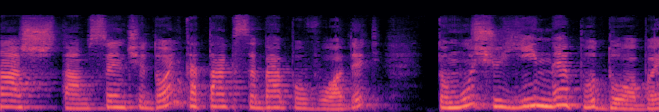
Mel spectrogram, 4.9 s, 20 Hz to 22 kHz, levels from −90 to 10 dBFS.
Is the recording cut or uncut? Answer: uncut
